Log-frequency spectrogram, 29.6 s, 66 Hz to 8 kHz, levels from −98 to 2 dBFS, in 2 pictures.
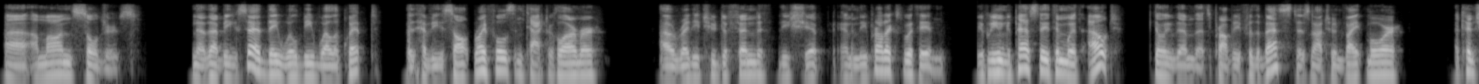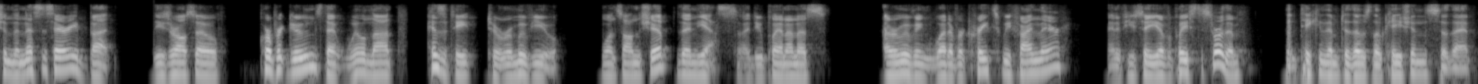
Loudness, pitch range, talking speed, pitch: -28 LUFS, 105-125 Hz, 205 wpm, 115 Hz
